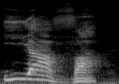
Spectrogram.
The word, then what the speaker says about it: Yahweh: ele vai falar que a pronúncia correta é i avá e assim também Daniel Flame um acadêmico internacional chega a mesma conclusão analisando a questão gramatical fonética I avá E aí depois que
